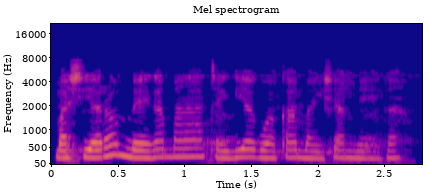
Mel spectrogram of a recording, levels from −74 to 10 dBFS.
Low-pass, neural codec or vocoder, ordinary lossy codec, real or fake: none; codec, 16 kHz, 16 kbps, FreqCodec, smaller model; none; fake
